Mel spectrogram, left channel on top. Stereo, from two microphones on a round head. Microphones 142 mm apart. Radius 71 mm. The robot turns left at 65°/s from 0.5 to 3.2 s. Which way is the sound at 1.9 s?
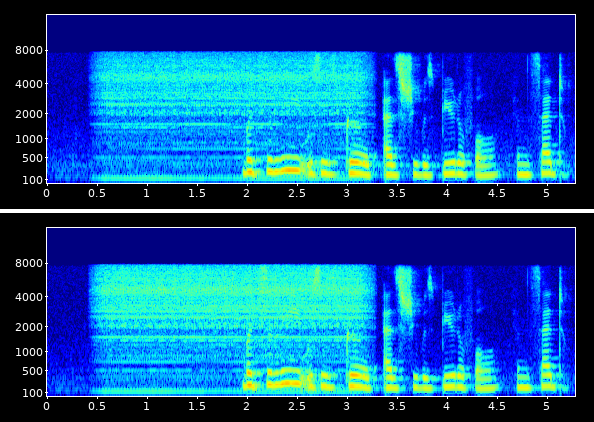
105° right.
